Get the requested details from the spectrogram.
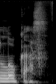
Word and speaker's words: Lucas: tak tam sa v jednej časti sa to vyslovuje, že Lukáš takým, nie že š, ale také nejaké zaoblené. Ale že všade inde sa hovorí Lukáš.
